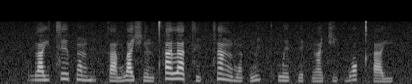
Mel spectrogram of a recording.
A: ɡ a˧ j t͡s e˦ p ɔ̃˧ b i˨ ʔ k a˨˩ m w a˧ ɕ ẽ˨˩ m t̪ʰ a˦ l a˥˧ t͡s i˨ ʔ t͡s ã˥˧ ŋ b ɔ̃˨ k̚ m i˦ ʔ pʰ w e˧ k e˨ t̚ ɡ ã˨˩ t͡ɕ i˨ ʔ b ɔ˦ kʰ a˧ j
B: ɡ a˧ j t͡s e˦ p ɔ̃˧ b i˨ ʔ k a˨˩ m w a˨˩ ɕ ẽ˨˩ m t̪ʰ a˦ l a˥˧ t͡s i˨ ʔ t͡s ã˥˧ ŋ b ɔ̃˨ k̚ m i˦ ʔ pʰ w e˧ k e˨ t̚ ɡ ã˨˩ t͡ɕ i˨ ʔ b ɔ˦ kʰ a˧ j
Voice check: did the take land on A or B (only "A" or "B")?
A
